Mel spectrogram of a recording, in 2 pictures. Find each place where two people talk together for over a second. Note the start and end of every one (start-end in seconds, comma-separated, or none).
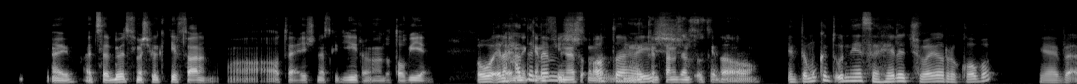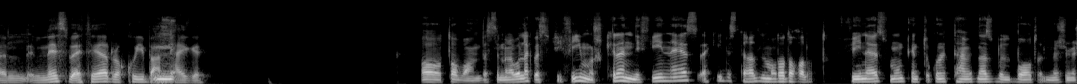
5.0-6.9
